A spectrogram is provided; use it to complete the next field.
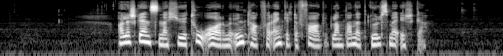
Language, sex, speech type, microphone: Norwegian, female, read, Shure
